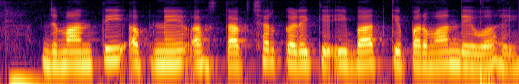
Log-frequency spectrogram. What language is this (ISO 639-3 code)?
mag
